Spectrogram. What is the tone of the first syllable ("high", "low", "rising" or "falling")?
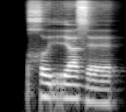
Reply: high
